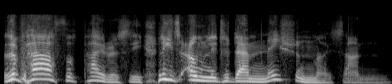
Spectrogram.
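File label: English male; Pirates Of The Caribbean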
